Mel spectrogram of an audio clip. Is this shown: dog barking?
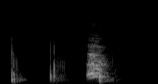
yes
